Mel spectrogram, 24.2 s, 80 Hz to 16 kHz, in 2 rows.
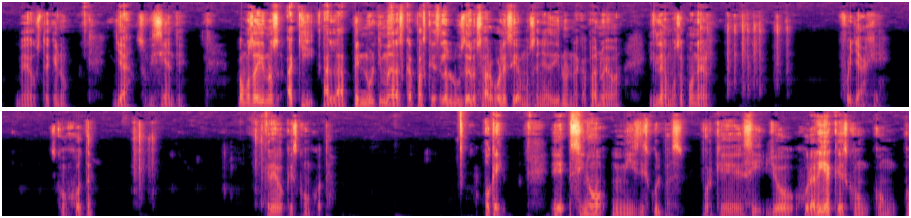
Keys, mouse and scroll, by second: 2.5-3.5 drag, 4.2 click, 7.4 click, 8.4 click, 9.4-11.2 typing, 14.0-14.8 typing, 15.8 Return, 17.7 click.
